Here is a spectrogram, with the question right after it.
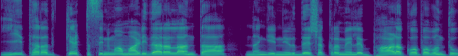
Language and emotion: Kannada, angry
